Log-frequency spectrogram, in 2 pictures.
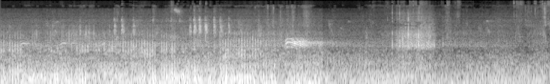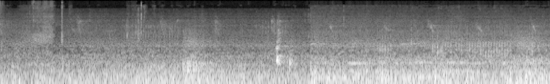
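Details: Stray black-and-white tuxedo cat met on a walk, purring while being stroked continuously; a low, steady rumbling throb under rustling and outdoor background noise.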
